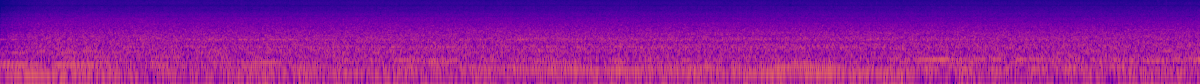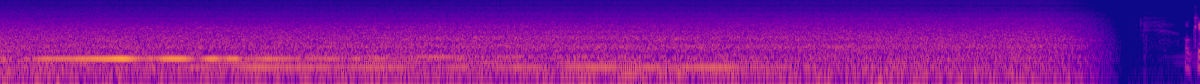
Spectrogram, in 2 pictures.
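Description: Steady rush of flowing water, with people's voices murmuring in the background, loudest about halfway through; the sound cuts off suddenly shortly before the end.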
